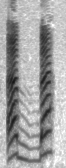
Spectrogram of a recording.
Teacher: با ادا کیږي د دواړو شونډانو د یو ځای کېدو څخه، د لندې حصې څخه.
